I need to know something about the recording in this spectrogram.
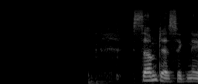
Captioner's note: speaking in french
